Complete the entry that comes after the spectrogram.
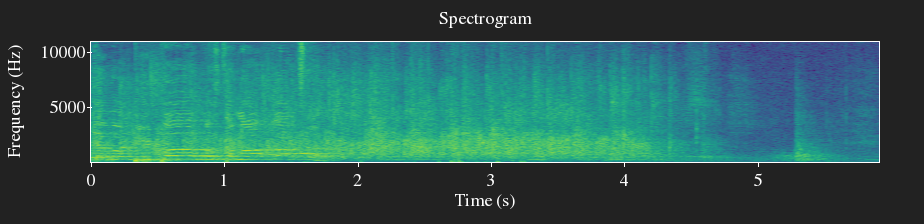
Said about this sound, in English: Let's give a bit of round of applause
